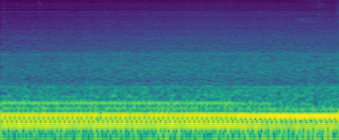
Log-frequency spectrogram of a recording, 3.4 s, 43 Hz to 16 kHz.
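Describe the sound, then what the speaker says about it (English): A 2016 Ford Focus RS engine, freshly flashed with a Cobb Accessport, runs in a steady, low, rumbling idle, close and even, with no change in pitch over a few seconds. "This time I'm actually going to start the vehicle all the way"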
